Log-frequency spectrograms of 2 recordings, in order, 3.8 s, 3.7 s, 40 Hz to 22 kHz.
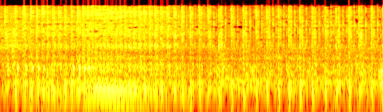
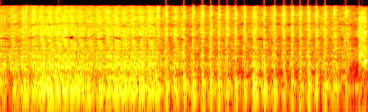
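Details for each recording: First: Suzuki Access 125 scooter at idle: fast, light, steady ticking over the idle, tappet clatter from rockers starved of oil because the oil filter was never changed, lightly damaging the rocker; fix is replacing the oil filter. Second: Suzuki Access 125 scooter after repairing tappet noise caused by no oil reaching the tappets, cover off; quick, even mechanical ticking at a settled idle with no grinding or irregular knock, then shuts off; tappet noise gone, normal idle.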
